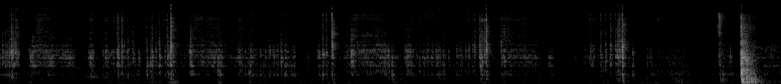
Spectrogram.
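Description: Scissors cutting through a paper coat pattern, sounding as a run of soft crisp snips and rasping paper rubs at close range, with brief pauses and a louder crinkle near the end.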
